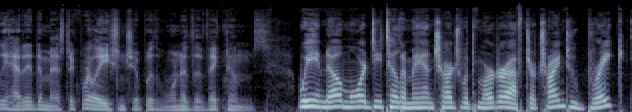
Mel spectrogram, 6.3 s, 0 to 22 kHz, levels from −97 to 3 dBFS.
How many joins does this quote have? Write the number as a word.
two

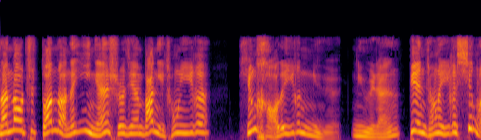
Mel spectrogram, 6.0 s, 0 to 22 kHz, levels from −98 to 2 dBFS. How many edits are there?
two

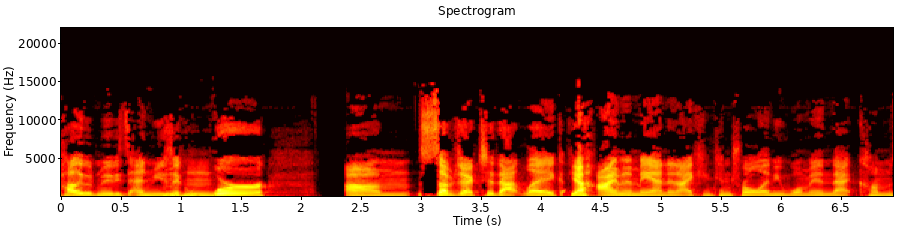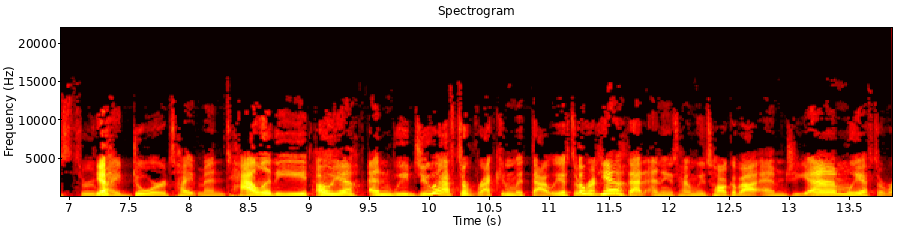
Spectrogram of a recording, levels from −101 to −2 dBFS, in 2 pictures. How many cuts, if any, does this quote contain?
zero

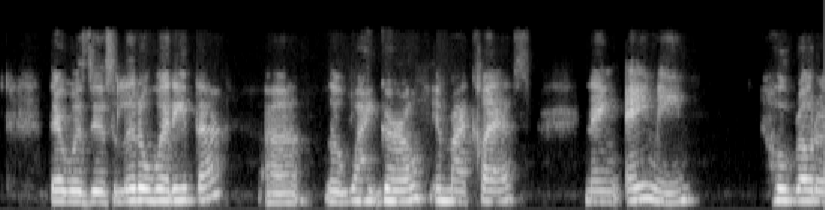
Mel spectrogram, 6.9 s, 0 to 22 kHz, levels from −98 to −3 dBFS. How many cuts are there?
zero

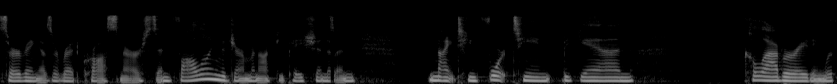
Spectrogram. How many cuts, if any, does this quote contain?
two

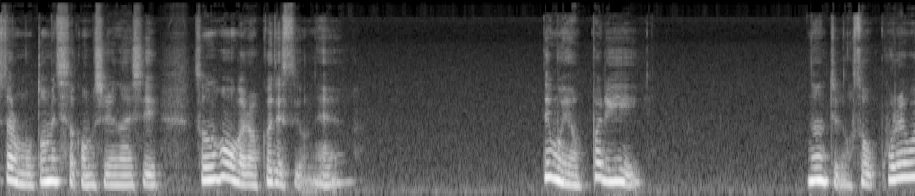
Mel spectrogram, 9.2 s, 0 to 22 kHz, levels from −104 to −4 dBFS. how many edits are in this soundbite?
zero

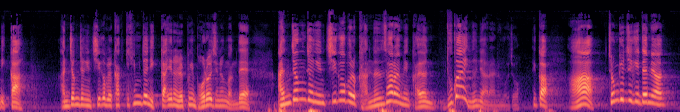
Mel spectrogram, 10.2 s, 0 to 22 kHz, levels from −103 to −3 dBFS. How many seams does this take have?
zero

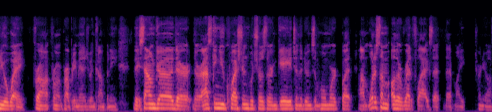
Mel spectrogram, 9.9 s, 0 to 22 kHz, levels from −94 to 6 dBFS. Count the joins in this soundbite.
one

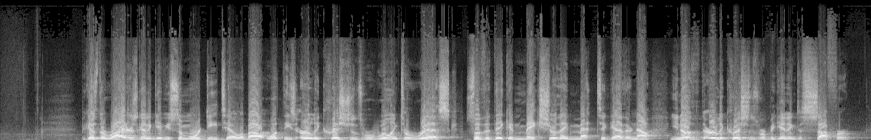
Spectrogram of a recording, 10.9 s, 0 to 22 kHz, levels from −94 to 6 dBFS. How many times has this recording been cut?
one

